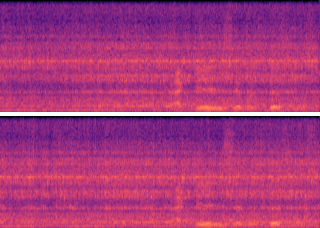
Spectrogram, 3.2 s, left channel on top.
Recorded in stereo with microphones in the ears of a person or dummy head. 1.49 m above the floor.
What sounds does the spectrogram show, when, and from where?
1.7 s a man speaking: 20° left (ahead or behind), 0.7 m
